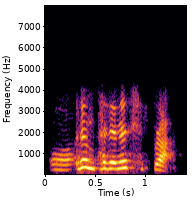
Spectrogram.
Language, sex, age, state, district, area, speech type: Manipuri, female, 30-45, Manipur, Senapati, rural, conversation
